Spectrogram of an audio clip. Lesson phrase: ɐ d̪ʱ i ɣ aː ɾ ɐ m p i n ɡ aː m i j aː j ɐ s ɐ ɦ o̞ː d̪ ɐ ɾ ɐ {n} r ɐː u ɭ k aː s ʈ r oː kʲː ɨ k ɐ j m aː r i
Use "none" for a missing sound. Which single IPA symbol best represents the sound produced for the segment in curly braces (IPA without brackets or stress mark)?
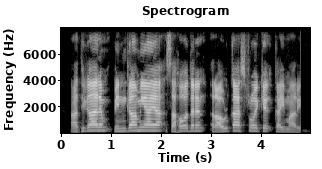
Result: n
